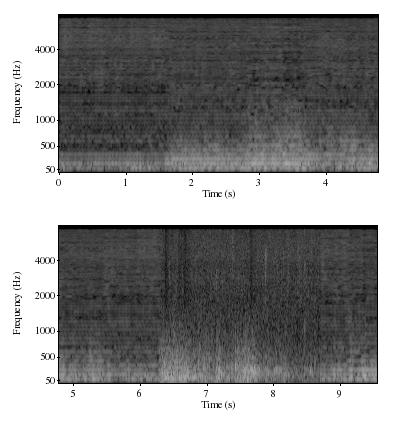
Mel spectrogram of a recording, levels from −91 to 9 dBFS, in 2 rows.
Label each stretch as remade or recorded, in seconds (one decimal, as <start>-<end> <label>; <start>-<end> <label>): 0.0-6.3 remade; 6.3-8.7 recorded; 8.7-9.6 remade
